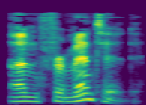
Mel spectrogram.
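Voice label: "unfermented", English, uk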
